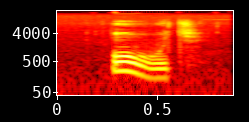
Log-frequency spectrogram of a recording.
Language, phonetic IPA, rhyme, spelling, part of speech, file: Hungarian, [ˈuːɟ], -uːɟ, úgy, adverb, Hu-úgy.ogg
- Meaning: 1. so (in that manner, in such a way) 2. evidential marker, approx. “apparently”; see the Usage notes below and the Wikipedia article 3. roughly, approximately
